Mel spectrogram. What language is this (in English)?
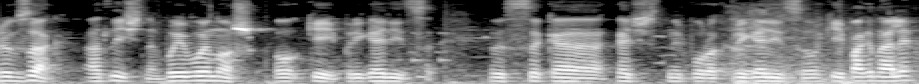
Russian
